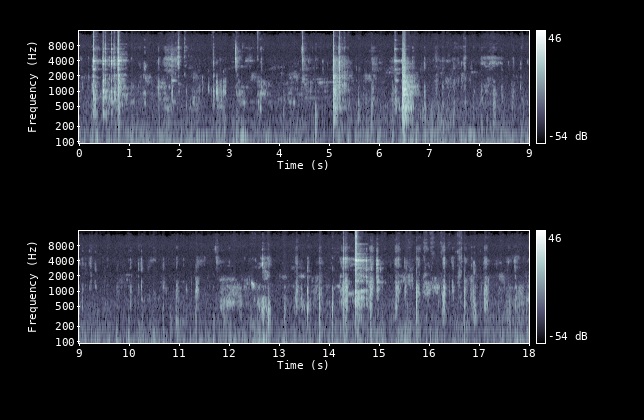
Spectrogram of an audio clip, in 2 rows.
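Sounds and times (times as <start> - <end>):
wet chewing: 6.8 - 18.0.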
